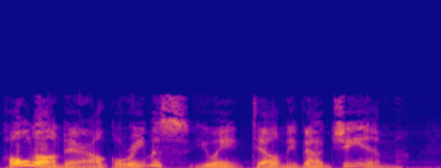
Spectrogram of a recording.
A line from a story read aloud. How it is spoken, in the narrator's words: exclaimed the Jonesboro Negro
